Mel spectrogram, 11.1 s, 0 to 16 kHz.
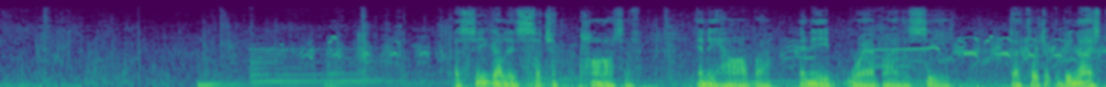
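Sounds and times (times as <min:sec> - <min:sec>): gulls calling: 0:01.9 - 0:11.0
music of sustained low chords: 0:02.0 - 0:11.0.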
